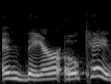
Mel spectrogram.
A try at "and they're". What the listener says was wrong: Yeah, and they're and they're. 마치 이제 in there 그 안에처럼 더 들릴 수 있을 것 같아요. Yeah, and they're and they're okay. 발음했습니다.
